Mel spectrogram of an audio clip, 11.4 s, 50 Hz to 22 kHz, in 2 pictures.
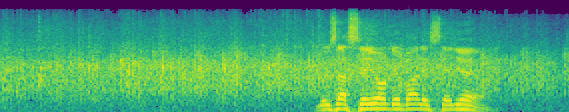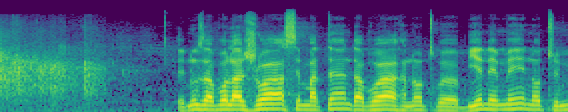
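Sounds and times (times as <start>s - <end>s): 
congregation applauding in church at a worship service: 0.0s - 6.8s
speech: 3.2s - 5.0s, 7.5s - 11.3s.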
